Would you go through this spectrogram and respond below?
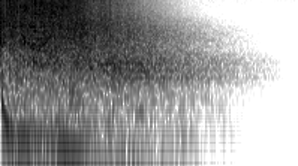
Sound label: Cast Beam Blast; Ultimate Abilities; Zenurik; Warframe; Focus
